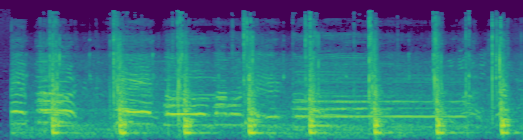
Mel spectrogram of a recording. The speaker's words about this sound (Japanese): それでも日本のサポーターによる日本コールがスタジアムに響けました。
